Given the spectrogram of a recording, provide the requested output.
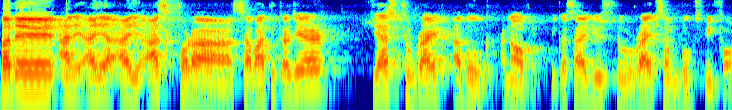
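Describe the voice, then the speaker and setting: With a strong Spanish accent, a man with a fairly high voice speaks at a moderate pace, his pitch varying in an ordinary way. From Spain. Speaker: travel writer and documentary maker. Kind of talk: interview. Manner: halting.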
